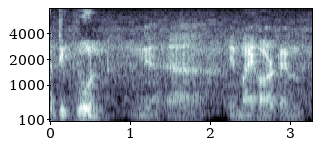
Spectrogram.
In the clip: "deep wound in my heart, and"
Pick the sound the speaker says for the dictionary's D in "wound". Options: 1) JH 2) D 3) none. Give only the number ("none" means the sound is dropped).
3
